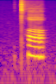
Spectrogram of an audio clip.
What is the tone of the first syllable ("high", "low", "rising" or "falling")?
low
